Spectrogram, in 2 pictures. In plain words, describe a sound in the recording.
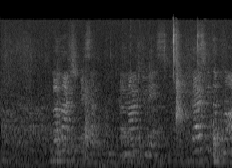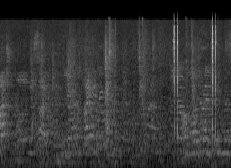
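A woman speaks calmly to children.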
